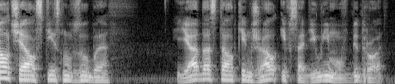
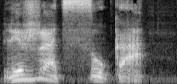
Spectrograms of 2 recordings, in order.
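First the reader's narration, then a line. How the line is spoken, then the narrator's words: Hissing. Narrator (Russian): прошипел я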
